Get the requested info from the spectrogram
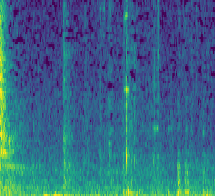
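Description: Faint handling noise: a few soft, scattered clicks and rustles as a used rubber timing belt is picked up and moved by hand.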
